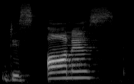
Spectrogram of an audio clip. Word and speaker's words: dishonest: and as you remember h can be silent dishonest dishonour and the next diagraph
